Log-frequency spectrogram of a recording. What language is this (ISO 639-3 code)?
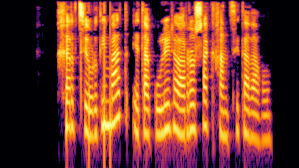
eus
